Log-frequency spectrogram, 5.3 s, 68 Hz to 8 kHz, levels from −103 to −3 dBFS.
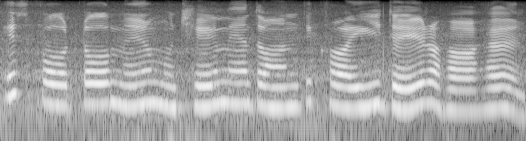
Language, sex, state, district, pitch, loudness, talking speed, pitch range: Hindi, male, Madhya Pradesh, Katni, 225 Hz, -14 LUFS, 100 wpm, 210-240 Hz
